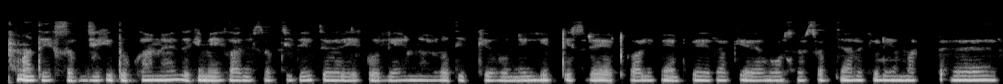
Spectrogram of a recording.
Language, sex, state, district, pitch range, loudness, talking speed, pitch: Rajasthani, female, Rajasthan, Churu, 185-195 Hz, -21 LUFS, 100 wpm, 190 Hz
